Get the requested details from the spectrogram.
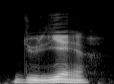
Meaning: ivy
- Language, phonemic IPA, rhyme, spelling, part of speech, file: French, /ljɛʁ/, -jɛʁ, lierre, noun, Fr-lierre.ogg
